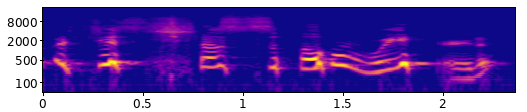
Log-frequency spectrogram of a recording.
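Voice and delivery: high, loud, slow exclaim; drawn-out disbelief. Real, not acted. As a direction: stretch it out in disbelief. Exaggerated disbelief.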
